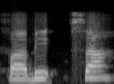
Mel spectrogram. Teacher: حمزہ کو جھٹکے سے پڑھنا ہے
